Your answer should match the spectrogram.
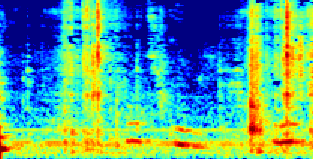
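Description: A metal teaspoon clinking lightly against a glass jar of salt a few times, about half a second in and again near the end.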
